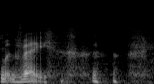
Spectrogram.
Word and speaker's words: McVeigh: road called eastleigh and the final few letters of eastleigh are the same letters of my surname but yeah it's a completely different pronunciation mcv eastly now it's mcveigh east lay east lay right eastlay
